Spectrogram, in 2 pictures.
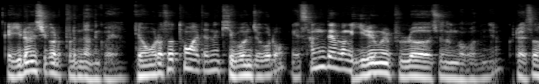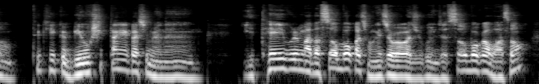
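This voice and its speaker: A Korean man teaching English pronunciation in a casual video lesson, explaining step by step and saying example words slowly. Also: on the low side, sing-song, warm tone.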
